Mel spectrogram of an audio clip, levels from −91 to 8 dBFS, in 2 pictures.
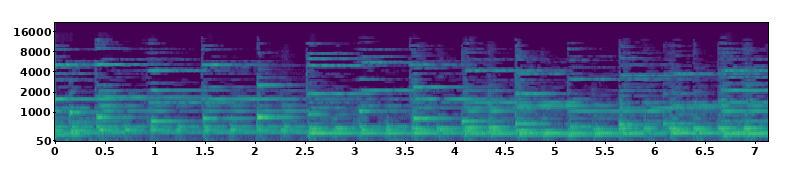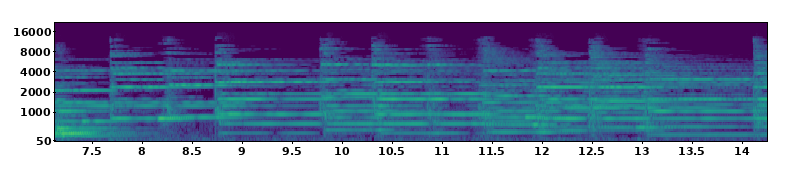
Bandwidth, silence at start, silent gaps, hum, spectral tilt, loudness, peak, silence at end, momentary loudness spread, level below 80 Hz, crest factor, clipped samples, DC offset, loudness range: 13.5 kHz; 0 s; none; none; -2.5 dB/octave; -28 LUFS; -12 dBFS; 0 s; 6 LU; -64 dBFS; 16 dB; under 0.1%; under 0.1%; 2 LU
